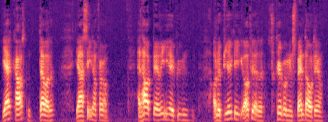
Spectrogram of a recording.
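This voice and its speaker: A man's voice: medium pitch, fairly even intonation, creaky. A man reading aloud as a talkative, overly familiar man in his early forties who rambles in slangy chatter.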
